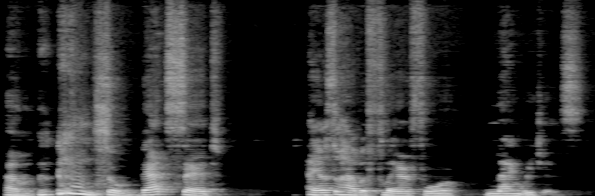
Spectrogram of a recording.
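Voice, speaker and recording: Nigerian woman with a mellow voice. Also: lowish voice, very slow, reverberant, rough recording. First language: Igbo. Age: middle-aged. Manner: animated, quoting herself in dialogue. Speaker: guest. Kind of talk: casual interview storytelling.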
